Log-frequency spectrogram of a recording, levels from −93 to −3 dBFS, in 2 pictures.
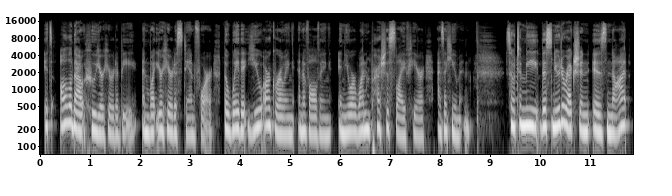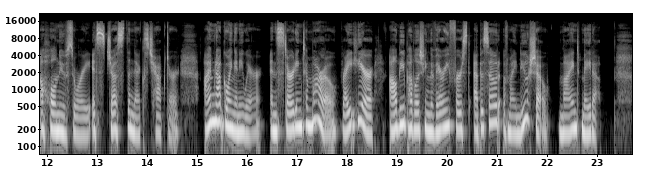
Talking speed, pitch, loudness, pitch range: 180 wpm, 195 Hz, -22 LUFS, 175-220 Hz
